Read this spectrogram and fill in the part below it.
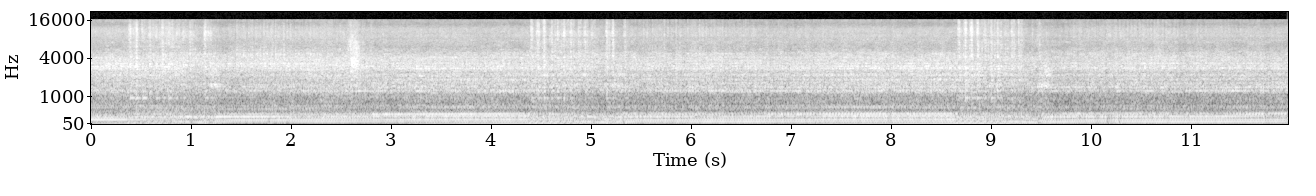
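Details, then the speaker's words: Renault Twingo restarted after its idle control motor was removed, tested and refitted: a steady idle sitting too high that won't settle, because the idle has not been relearned. The relearn procedure is being repeated. "et on démarre et là on a le ralenti à fond bon là manifestement la voiture n'a pas appris le ralenti mais au moins ça marche bien"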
